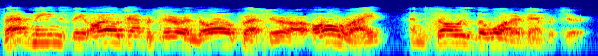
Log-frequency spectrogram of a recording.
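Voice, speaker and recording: An American man narrating a 1940s military training film in a measured, instructional way, as a scripted voice-over. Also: fairly high pitch, lively intonation. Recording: tinny, band-limited, noisy old film soundtrack.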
